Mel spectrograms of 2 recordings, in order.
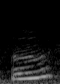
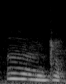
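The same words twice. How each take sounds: First: "ng" hummed with no g after it; soft ng. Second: "ng" closed with a hard g pop; hard G mistake. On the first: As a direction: hum "ng" and release without a g. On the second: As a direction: add a hard g after "ng", as the mistake. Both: Shown as a demonstration. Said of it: "I don't put the hard G sound".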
